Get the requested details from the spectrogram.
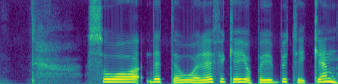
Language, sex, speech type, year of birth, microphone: Norwegian, female, spontaneous, 1982, Sennheiser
